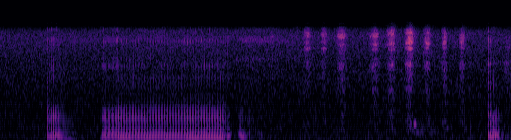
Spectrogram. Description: This is my cat Murdoch snoring. He was louder than the TV.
